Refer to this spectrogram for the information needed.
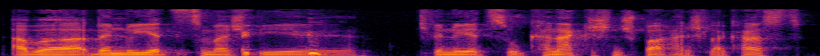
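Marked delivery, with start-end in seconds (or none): none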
